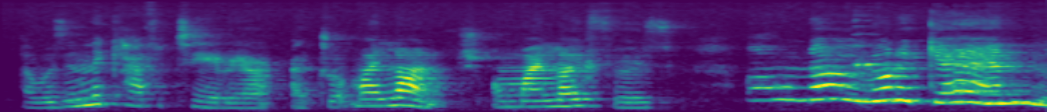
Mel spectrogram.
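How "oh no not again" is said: high, pained oh no from the book character; dismayed cry. Acted. Bean spilling lunch on his shoes, high dismayed cry. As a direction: squeal it like a kid who spilled lunch again. Boy drops lunch on loafers.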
